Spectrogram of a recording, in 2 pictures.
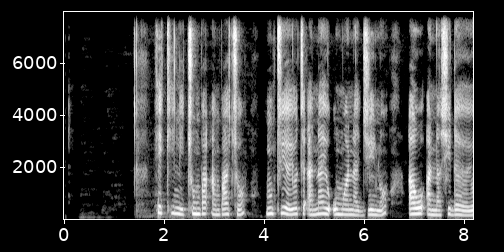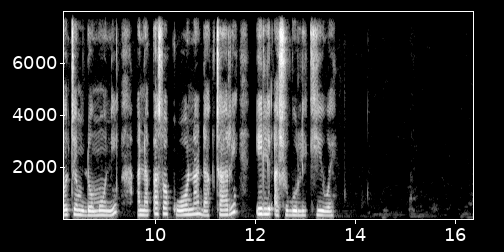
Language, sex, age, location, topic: Swahili, female, 25-35, Wajir, health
